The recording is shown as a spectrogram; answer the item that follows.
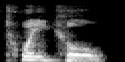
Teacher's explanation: some speakers of uh London English don't have an R at all and have W again. So that trial is twe and things like that.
